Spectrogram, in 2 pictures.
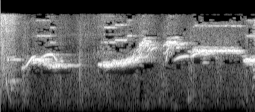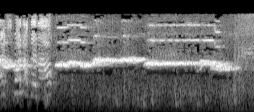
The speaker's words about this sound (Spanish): ¿Cuántas veces hemos escuchado esta melodía y la hemos silbado?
